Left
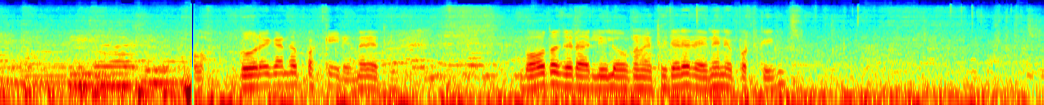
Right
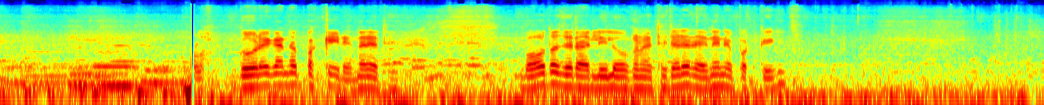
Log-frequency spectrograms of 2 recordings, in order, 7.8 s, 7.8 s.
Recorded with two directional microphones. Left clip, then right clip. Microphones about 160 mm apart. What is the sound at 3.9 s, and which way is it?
Speech, 10° left (ahead or behind).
